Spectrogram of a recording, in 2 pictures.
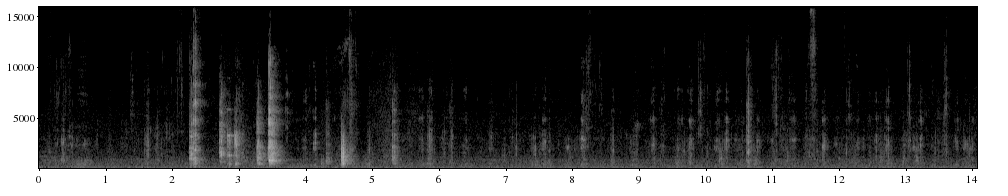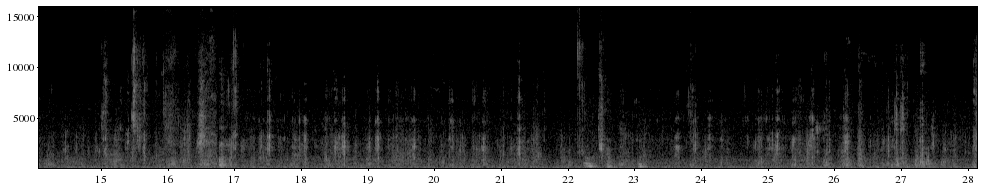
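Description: Close-up eating sounds: chewing of rice and side dishes, with light clicks of chopsticks and spoons against the dishes. A few louder clicks and crunches come about two to five seconds in.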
